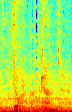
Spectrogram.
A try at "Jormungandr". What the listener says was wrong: Where you pronounce the J for some reason.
